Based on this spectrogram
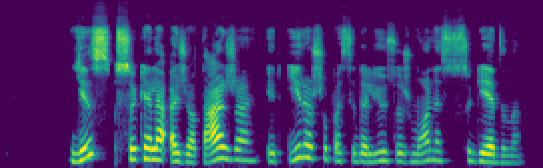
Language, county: Lithuanian, Vilnius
